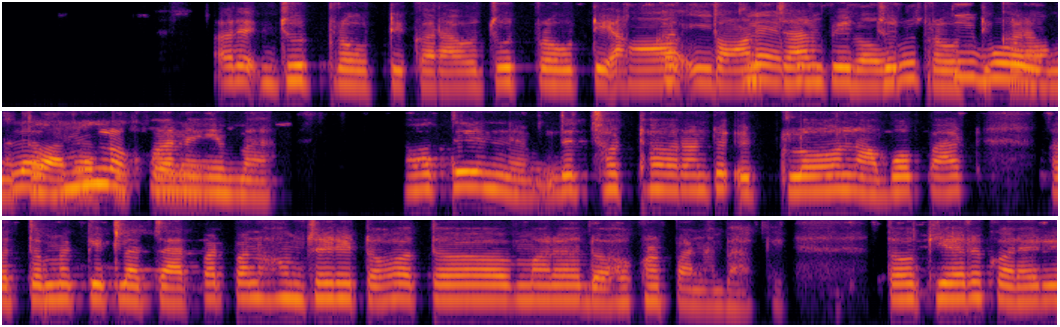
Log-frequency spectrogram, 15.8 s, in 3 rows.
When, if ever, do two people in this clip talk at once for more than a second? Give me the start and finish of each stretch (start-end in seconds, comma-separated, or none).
3.2-6.2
